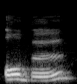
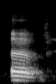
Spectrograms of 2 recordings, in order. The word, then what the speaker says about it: of: So it's not obu, it's of. It's the schwa.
